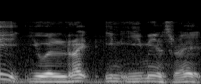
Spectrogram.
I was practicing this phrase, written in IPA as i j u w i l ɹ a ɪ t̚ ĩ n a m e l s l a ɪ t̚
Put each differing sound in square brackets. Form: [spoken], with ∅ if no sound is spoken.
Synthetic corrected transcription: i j u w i l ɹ a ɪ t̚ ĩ n [i] m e l s [ɹ] a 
